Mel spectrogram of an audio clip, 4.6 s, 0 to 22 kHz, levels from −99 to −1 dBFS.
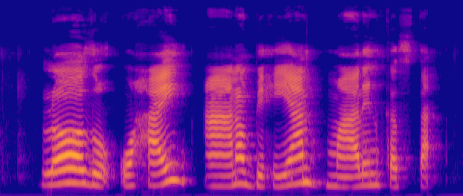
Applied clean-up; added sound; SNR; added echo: none; none; none; none.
